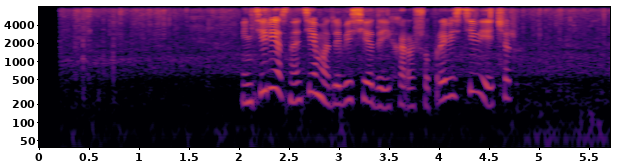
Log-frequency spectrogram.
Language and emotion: Russian, positive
